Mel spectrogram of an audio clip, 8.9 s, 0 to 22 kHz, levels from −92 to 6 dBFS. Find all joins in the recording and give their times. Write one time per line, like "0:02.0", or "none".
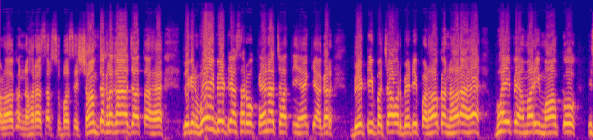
none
